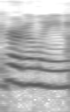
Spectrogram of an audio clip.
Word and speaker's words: Cardellini: Cardellini.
